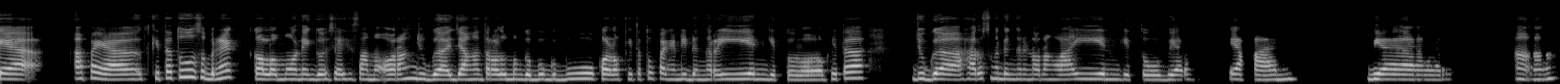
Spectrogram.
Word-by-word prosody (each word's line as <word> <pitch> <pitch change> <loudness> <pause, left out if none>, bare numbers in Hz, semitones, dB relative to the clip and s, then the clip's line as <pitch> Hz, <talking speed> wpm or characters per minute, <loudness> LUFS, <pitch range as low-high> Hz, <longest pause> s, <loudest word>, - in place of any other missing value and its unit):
Kayak 245 -2 +5 0.5
apa 280 +2 0
ya, 235 - +5 0.4
kita 275 +2 -1
tuh 340 0 +4
sebenarnya 295 +2 +3 0.2
kalau 235 -1 +5
mau 240 0 +1
negosiasi 235 +1 -2
sama 230 -2 -1
orang 240 +2 +2
juga 235 -1 +2 0.2
jangan 235 0 +2
terlalu 235 -1 +3
menggebu-gebu, 230 0 -1 0.3
kalau 230 -1 +4
kita 245 0 -7
tuh 275 - -5
pengen 230 -2 -1
didengerin 235 +2 0 0.2
gitu 215 0 -7
loh. 210 0 +1 0.2
Kita 245 +3 -1 0.7
juga 260 0 +3 0.3
harus 250 +2 0
ngedengerin 240 -3 -4
orang 230 0 -5
lain 250 +1 0 0.2
gitu 220 0 -6 0.2
biar 225 0 0 0.5
ya 240 - +3
kan? 220 0 0 0.9
Biar 235 -2 +3 1.0
heeh. 235 -1 -2
235 Hz, 130 wpm, -23 LUFS, 230-250 Hz, 1.0 s, Kayak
